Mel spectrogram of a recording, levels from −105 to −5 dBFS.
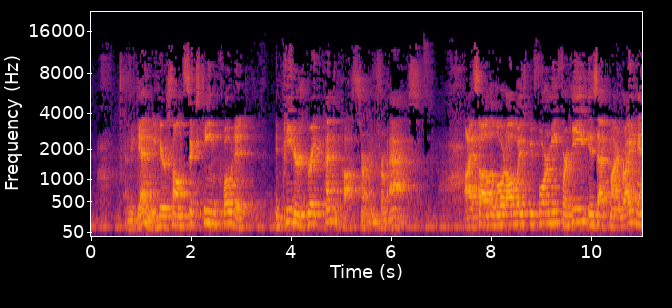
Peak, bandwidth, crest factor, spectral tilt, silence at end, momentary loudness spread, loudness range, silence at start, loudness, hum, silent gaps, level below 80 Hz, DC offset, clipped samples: -6 dBFS; 13 kHz; 20 dB; -4.5 dB/octave; 0 s; 19 LU; 4 LU; 0 s; -26 LUFS; none; none; -66 dBFS; under 0.1%; under 0.1%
